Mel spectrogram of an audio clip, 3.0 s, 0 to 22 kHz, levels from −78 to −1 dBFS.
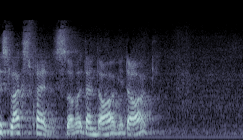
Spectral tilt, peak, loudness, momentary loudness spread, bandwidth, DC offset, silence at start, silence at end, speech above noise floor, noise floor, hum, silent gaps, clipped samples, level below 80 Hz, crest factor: -4.5 dB/octave; -6 dBFS; -21 LUFS; 7 LU; 12.5 kHz; under 0.1%; 0 s; 0 s; 24 dB; -45 dBFS; none; none; under 0.1%; -70 dBFS; 16 dB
